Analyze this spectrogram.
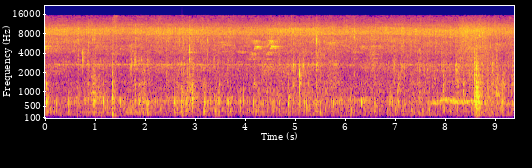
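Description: Water boiling in a steel pot with rice-flour dumplings in it, on a gas flame turned to full: a steady bubbling with many small pops. A single knock near the end.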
